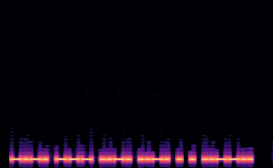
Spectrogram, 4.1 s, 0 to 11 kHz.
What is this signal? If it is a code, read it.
Morse code, heard as a keyed tone, about 25 wpm, 600 Hz. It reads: COFFEE?
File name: the old man and the sea part 1 25wpm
